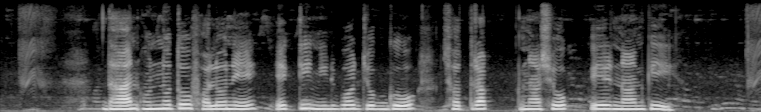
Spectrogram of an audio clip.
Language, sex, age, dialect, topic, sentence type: Bengali, female, 18-24, Rajbangshi, agriculture, question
